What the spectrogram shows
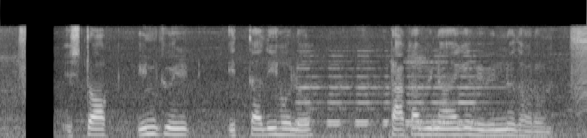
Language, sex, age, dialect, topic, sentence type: Bengali, male, 18-24, Standard Colloquial, banking, statement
